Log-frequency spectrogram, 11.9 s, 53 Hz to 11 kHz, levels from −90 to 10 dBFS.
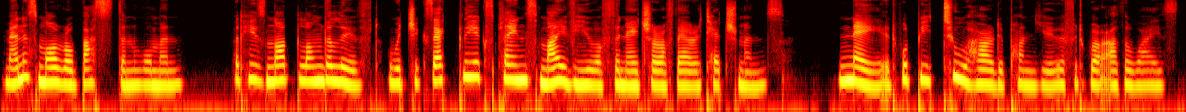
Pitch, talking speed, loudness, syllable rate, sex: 210 Hz, 175 wpm, -19 LUFS, 4.8 syllables/s, female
